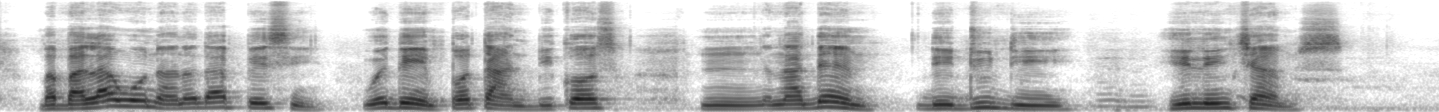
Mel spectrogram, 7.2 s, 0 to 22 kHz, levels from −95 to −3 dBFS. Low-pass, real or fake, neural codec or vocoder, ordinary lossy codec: none; real; none; none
